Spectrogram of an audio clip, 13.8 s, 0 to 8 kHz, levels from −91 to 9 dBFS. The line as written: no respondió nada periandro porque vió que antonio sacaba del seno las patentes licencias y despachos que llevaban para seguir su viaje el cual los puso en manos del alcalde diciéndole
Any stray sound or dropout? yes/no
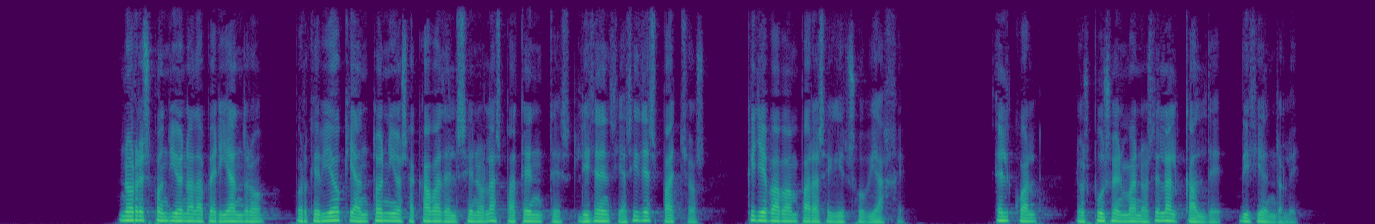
no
